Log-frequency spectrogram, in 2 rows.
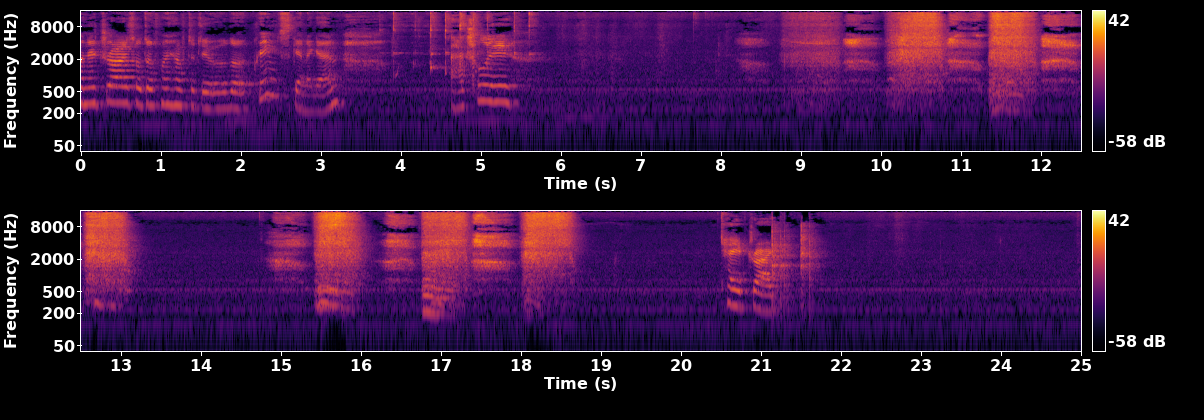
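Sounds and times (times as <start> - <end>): child blowing puffs of breath: 8.2 - 13.3, 14.8 - 18.8.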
